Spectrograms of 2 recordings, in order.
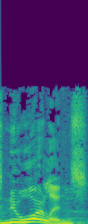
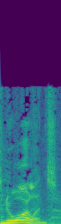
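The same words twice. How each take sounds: First: It is said slowly and carefully. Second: It is said quickly and run together.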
